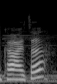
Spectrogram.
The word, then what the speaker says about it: Kajsa: be a lot cooler hello i'm kaiser um yes that's how you pronounce my name i first started cycling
